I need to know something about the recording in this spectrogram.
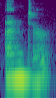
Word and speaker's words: enter: Donc à ce moment-là, on va doubler la consonne, contrairement à celui-ci qui se prononce enter, où donc l'accent tonique tombe sur la première syllabe, où donc là, on ne va pas doubler entering.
